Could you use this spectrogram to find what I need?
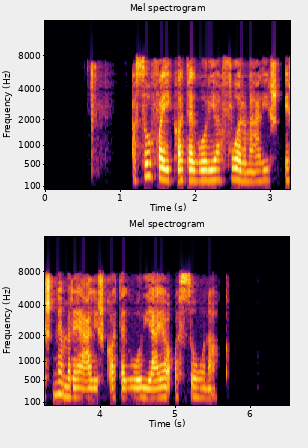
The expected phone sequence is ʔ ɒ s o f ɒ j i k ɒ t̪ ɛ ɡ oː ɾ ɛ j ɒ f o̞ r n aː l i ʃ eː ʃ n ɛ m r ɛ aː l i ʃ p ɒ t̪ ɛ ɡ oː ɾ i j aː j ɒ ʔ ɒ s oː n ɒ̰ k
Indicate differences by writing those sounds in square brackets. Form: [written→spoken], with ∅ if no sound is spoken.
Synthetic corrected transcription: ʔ ɒ s o f ɒ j i k ɒ t̪ ɛ ɡ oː ɾ [ɛ→i] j ɒ f o̞ r [n→m] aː l i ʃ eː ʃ n ɛ m r ɛ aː l i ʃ [p→k] ɒ t̪ ɛ ɡ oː ɾ i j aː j ɒ ʔ ɒ s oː n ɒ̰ k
